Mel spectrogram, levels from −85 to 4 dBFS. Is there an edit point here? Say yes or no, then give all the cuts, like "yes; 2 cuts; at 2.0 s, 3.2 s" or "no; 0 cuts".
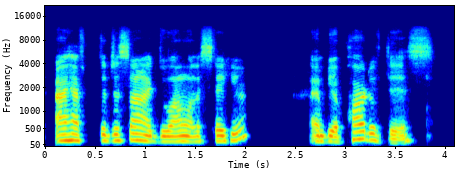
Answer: yes; 1 cut; at 2.6 s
